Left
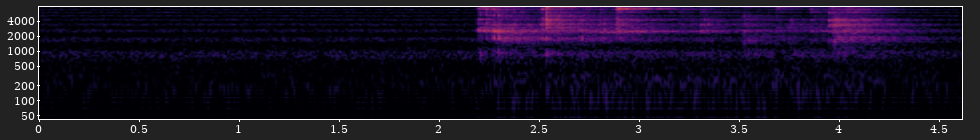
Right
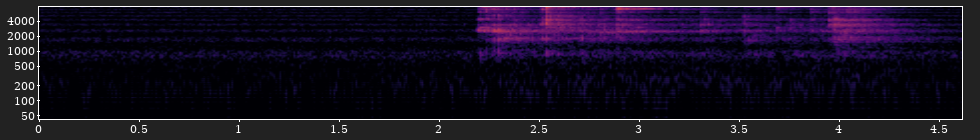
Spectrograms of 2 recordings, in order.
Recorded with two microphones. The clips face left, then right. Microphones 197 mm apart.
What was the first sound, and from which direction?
Keys jangling, 5° left (ahead or behind).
